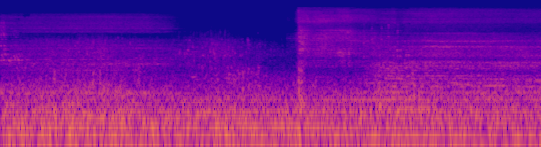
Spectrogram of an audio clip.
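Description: Water rumbles in a deep, muffled underwater hush.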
